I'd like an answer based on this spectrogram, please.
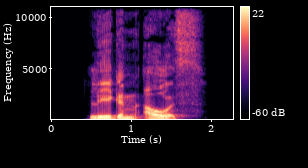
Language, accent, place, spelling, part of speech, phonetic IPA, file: German, Germany, Berlin, legen aus, verb, [ˌleːɡn̩ ˈaʊ̯s], De-legen aus.ogg
- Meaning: inflection of auslegen: 1. first/third-person plural present 2. first/third-person plural subjunctive I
